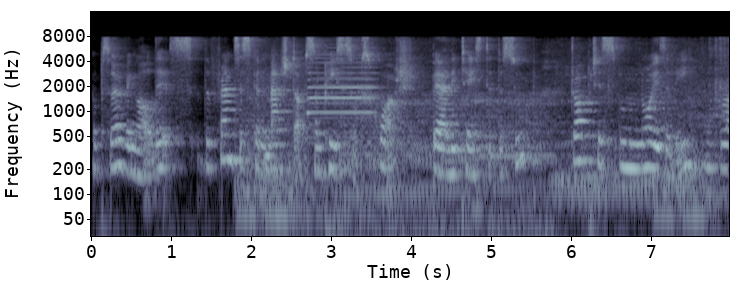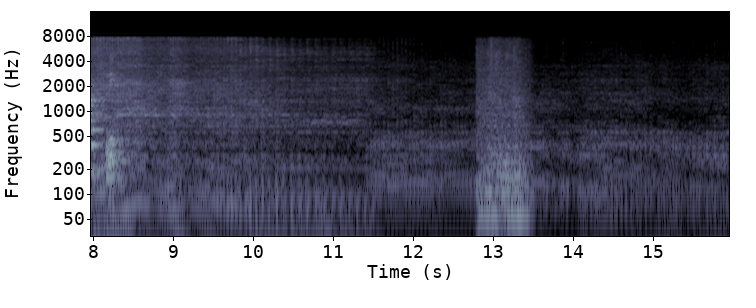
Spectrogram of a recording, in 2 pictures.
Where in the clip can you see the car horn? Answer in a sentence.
The car horn can be heard from 1.8 to 3.6 s, from 7.0 to 7.9 s and from 12.8 to 13.5 s.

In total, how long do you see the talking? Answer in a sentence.
The talking can be heard for 8 seconds in total.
